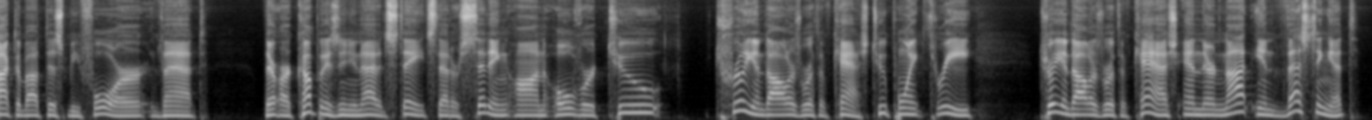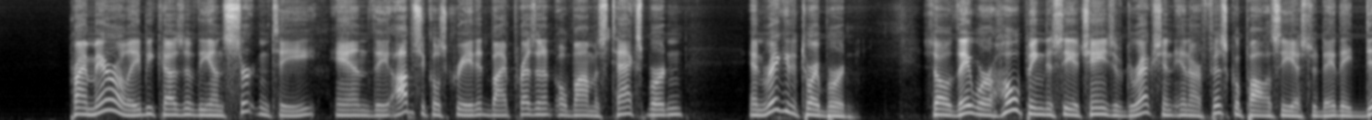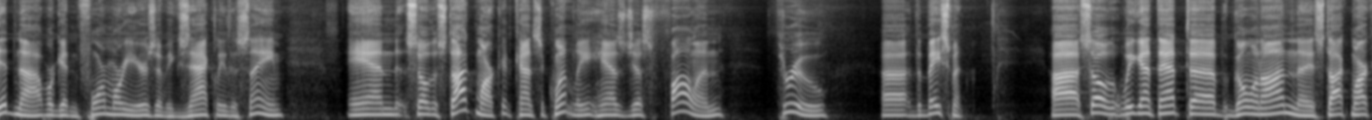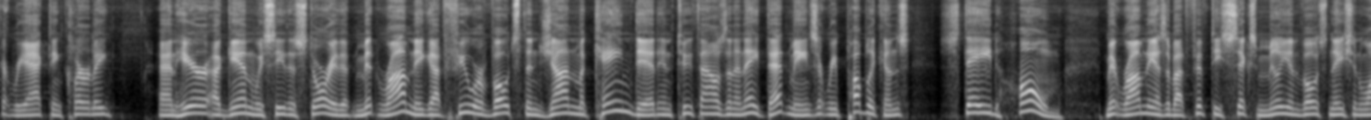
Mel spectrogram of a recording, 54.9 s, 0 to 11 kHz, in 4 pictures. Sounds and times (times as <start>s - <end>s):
Speech: 0.0s - 9.8s, 10.4s - 13.6s, 14.4s - 20.6s, 21.2s - 22.4s, 23.0s - 30.3s, 30.9s - 37.2s, 38.0s - 54.8s.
